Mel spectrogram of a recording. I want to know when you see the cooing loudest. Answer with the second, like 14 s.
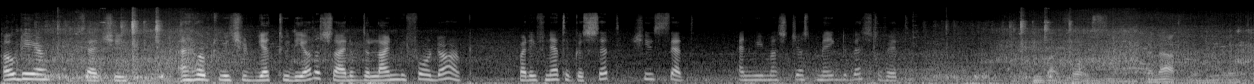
1 s.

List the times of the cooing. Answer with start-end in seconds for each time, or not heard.
0.3-1.9, 9.2-10.8.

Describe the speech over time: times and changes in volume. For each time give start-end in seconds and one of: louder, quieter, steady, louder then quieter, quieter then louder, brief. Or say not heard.
0.0-9.2 quieter
10.3-12.4 brief.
